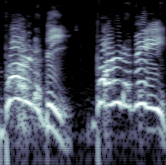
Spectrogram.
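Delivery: yelling loudly. Shouting a name to a character who asked them to speak up: shouting. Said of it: "Not so loud".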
